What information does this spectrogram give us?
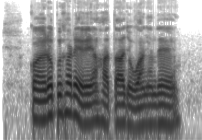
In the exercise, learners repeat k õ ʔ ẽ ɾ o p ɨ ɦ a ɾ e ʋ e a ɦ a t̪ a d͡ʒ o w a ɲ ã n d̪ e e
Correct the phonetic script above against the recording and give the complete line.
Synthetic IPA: k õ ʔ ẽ ɾ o p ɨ ɦ a ɾ e ʋ e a ɦ a t̪ a d͡ʒ o w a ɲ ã n d̪ e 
